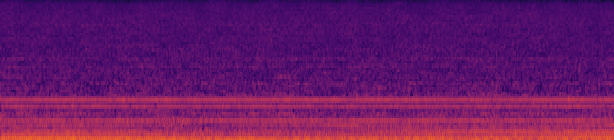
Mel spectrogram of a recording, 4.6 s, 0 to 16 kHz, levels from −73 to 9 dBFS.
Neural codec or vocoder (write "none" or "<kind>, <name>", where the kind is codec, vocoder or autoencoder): codec, DAC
